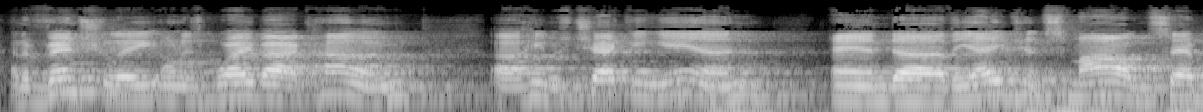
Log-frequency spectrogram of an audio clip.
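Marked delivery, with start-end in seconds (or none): none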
